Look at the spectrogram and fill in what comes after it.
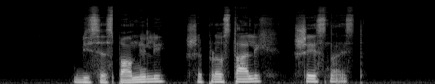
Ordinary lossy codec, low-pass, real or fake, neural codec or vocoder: none; 19.8 kHz; real; none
